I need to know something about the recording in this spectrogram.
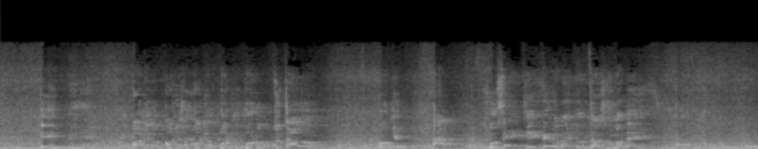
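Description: A man speaks with animation through a loudspeaker in a hall.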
